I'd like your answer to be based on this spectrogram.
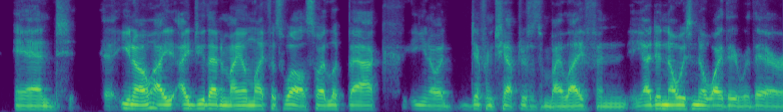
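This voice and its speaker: Fairly quick speech with fairly even intonation over a quiet background. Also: man, very deep, low pitch for a man. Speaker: podcast host and coach. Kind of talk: reflective monologue. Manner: halting, many fillers and repetitions.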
